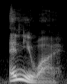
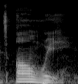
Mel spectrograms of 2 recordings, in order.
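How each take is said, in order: First: The word is pronounced letter by letter as spelled. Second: The word is pronounced in its usual standard form. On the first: The speaker has only seen the word written. The speaker calls it wrong. "seen the word ennui spelled out, but he'd never heard it pronounced" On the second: The speaker has heard the word spoken. The speaker calls it right. "by the way, it's ennui"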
